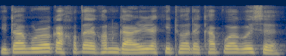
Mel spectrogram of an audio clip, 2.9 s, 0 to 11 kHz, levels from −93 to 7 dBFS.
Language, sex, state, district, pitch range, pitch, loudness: Assamese, male, Assam, Hailakandi, 155-165 Hz, 160 Hz, -21 LUFS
